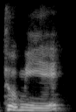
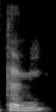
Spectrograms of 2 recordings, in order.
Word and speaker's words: Tomie: Un bon exemple, c'est Tomie. En français, on dit Tomie, mais en japonais, on dit Tomie parce qu'on prononce toutes les voyelles, de Junji Ito, qui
